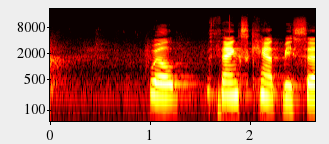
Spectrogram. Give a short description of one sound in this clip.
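A middle-aged woman speaks into a microphone in a large hall.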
